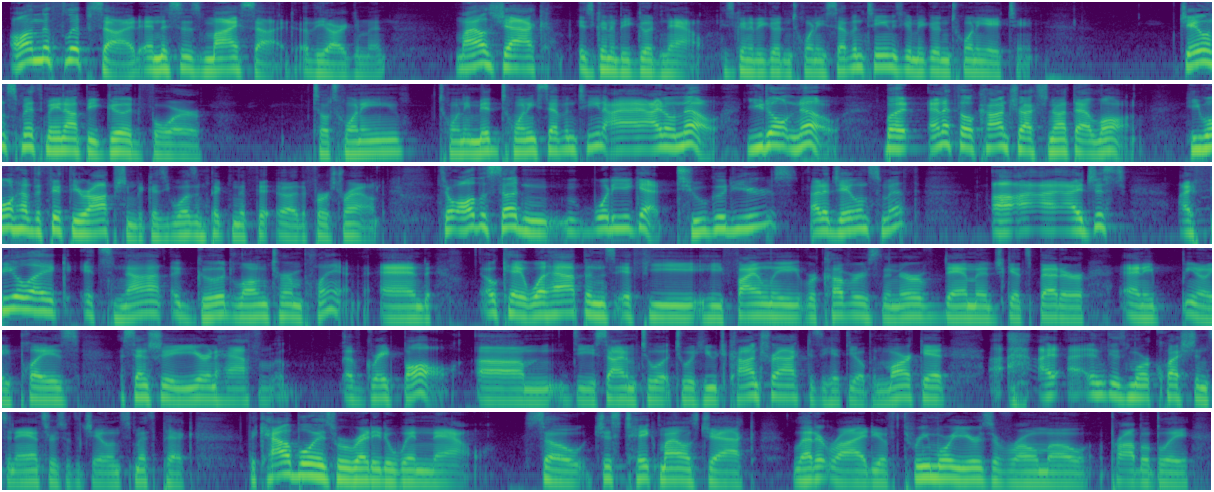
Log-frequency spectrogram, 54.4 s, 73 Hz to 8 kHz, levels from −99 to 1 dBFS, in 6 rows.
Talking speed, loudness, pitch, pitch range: 215 wpm, -28 LUFS, 135 Hz, 120-155 Hz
